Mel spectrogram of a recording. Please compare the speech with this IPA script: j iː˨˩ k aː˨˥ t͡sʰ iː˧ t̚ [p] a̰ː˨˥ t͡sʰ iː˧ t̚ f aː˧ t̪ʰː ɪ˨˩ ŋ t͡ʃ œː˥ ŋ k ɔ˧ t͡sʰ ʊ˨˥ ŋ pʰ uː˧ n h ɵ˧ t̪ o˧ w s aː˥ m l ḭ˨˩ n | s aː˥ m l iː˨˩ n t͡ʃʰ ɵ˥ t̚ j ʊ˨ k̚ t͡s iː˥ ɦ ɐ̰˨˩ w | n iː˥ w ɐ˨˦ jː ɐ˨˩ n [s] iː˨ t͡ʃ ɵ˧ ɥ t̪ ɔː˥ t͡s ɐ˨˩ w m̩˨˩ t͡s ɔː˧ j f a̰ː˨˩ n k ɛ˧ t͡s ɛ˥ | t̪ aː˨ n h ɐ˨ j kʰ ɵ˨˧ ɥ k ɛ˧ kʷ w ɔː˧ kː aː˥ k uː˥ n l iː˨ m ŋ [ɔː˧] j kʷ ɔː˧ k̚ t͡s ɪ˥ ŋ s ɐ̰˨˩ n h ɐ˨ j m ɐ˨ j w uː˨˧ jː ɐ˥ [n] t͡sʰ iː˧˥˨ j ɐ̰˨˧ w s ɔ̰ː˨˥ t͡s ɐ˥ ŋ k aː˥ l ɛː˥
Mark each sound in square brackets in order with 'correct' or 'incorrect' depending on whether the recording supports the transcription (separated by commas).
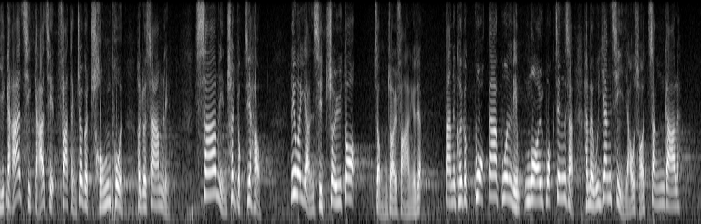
incorrect, correct, correct, correct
